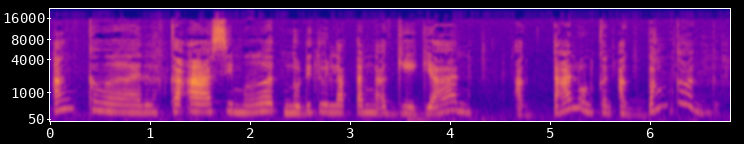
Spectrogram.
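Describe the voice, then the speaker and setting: A female actor as a persuasive small-town shopkeeper with a very high voice. She coaxes and pleads in the style of a village radio comedy. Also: expressive, slow, sharp tone, exaggerated voice. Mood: pleading. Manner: coaxing, pleading. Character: persuasive, coaxing female cousin who runs a town boutique.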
